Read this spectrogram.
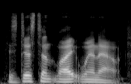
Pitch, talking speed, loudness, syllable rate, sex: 115 Hz, 230 wpm, -19 LUFS, 5.3 syllables/s, male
